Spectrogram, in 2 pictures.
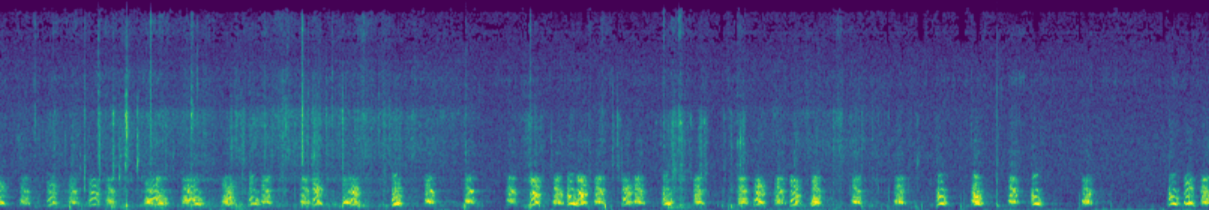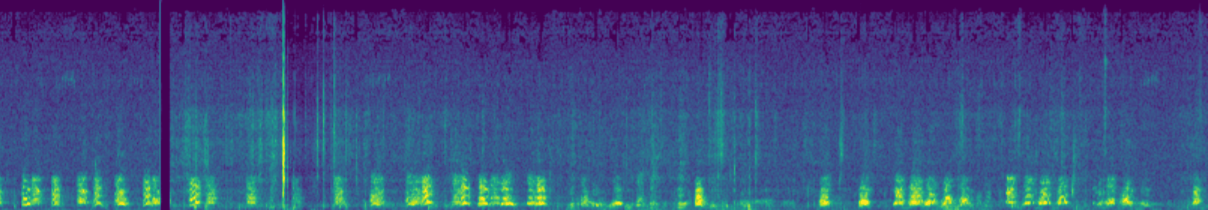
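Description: Pig-hunting dogs barking rapidly and steadily, about three barks a second, bailing (baying) a wild pig; the barking breaks off for a second or so midway, then carries on.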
